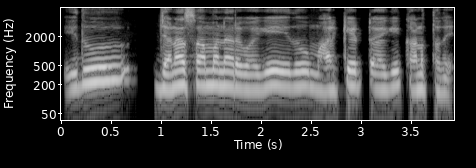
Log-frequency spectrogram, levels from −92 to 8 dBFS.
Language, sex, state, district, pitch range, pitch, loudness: Kannada, male, Karnataka, Bijapur, 165-195 Hz, 185 Hz, -18 LUFS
